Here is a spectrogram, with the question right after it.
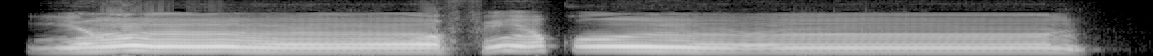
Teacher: قاف کو ہم نے موٹا کر کے پڑھنا ہے اور ایک الف کی مقدار کھینچ کر پڑھنا ہے، نون کے ساتھ ملائیں گے، ٹھیک ہے.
